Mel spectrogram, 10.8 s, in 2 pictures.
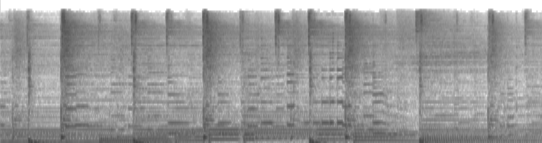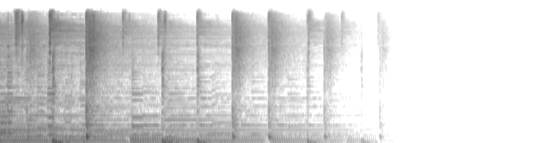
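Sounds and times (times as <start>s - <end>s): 
ballad: 0.0s - 8.6s.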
